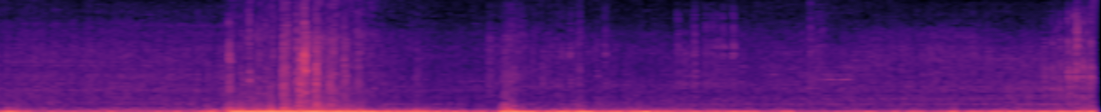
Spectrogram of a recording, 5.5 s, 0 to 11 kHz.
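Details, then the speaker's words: Hyundai i10 road test in city with AC on after P0301/P0304 misfires and stalling, about 5–6 km driven: steady low drone rising and easing with traffic, no stumble or jerk; no stalling, no check light, running normally. "और गाड़ी भी बिल्कुल सही चल रही है। गाड़ी बंद नहीं हो रही।"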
